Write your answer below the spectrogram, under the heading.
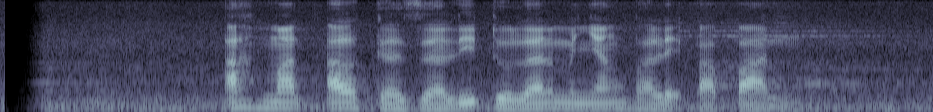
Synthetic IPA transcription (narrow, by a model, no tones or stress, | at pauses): ʔahmat̪̚ʔalɡ̥a̤zalid̪̥o̤lanməɲaŋb̥a̤lɪʔpapan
